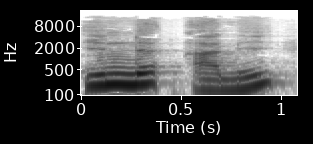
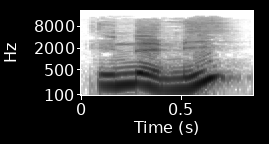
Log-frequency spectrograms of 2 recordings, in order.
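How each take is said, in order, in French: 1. Les deux voyelles sont conservées, aucune voyelle ne tombe. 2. La première voyelle reste et la deuxième tombe. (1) "Au lieu de" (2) "on n'aura pas"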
